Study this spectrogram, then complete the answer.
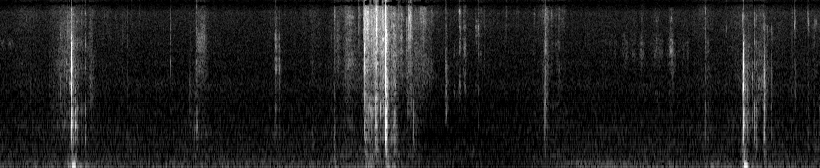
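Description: A plastic glue bottle is set down on a tabletop with a knock.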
